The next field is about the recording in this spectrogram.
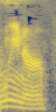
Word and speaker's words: Weiner: Because I think we for so long now have had Mr. Weiner. And yes, that is how you pronounce his name.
